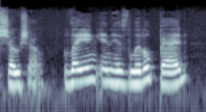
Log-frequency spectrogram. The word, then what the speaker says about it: Chocho: here is my chocho oh it's pronounced show show okay it's show show laying in his little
